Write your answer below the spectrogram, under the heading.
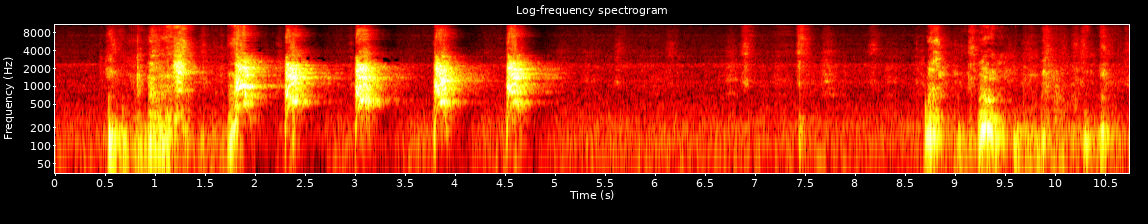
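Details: Two dogs barking, recorded September 2014: a run of six loud sharp barks about one per second, a pause with faint sounds, then a second burst of barks near the end.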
